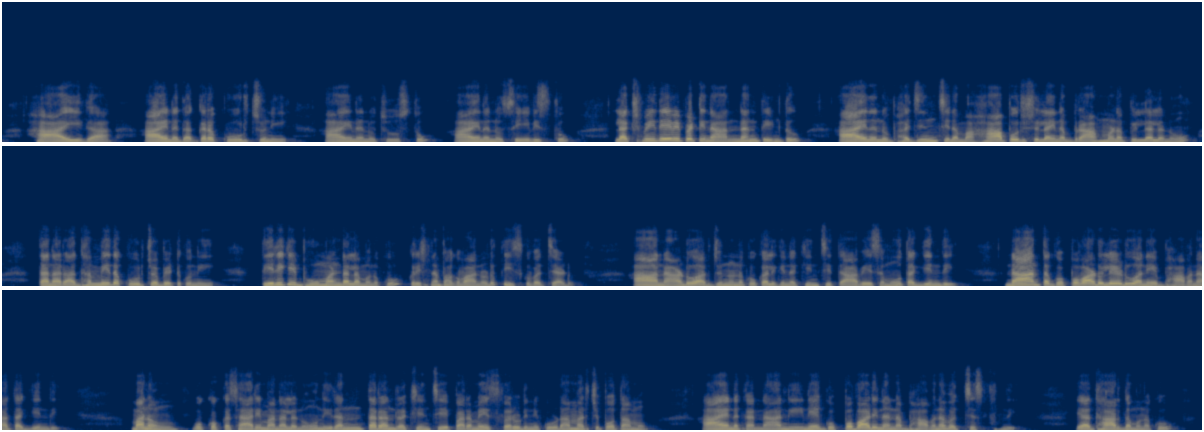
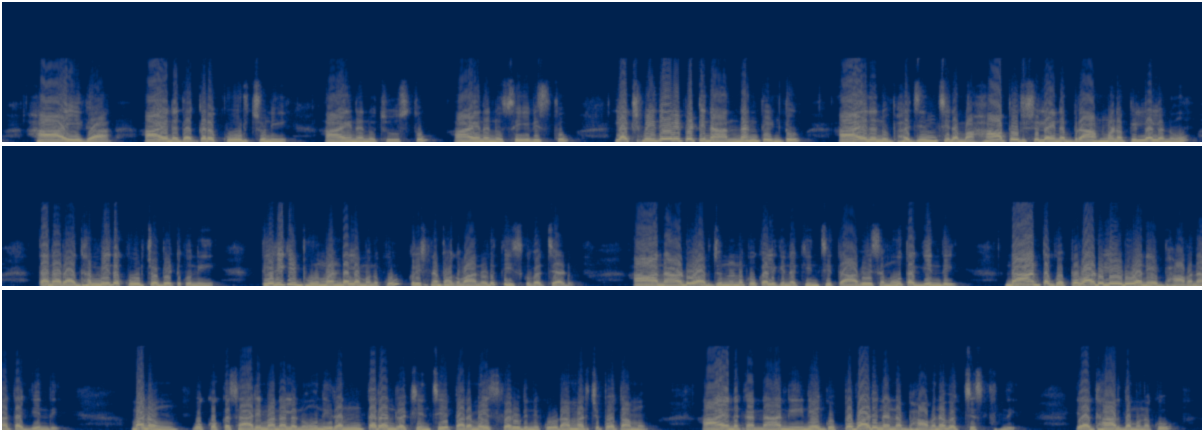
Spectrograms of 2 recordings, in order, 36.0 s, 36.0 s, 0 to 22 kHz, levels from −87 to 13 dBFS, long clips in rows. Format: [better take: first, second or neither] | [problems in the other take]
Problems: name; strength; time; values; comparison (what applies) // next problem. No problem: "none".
first | distortion; heavy; 6 dB below the speech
